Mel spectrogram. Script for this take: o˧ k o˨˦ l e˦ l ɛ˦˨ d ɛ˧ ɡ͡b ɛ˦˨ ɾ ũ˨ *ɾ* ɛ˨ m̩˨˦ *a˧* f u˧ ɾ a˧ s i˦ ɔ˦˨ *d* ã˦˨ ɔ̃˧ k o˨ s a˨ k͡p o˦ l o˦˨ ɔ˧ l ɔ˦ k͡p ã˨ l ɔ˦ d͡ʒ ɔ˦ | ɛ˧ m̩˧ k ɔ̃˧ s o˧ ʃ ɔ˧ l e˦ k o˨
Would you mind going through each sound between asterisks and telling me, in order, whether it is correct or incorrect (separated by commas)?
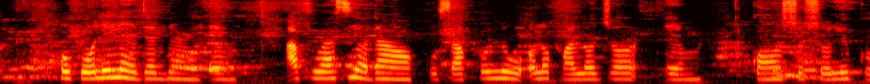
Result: incorrect, correct, correct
